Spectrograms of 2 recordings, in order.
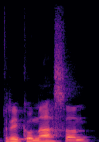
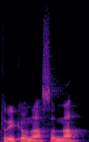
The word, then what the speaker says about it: trikonasan: For example, trikonasan. It's not trikonasana, so it's interesting.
